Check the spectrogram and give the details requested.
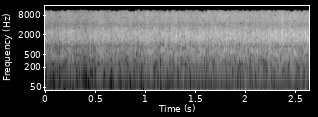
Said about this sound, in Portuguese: Esses aplausos é para ele, tem que ser forte.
